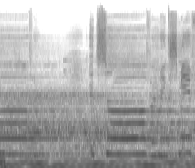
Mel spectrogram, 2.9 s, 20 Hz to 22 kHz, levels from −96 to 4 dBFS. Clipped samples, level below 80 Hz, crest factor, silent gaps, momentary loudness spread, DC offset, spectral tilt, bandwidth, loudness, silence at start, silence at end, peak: under 0.1%; -42 dBFS; 12 dB; none; 6 LU; under 0.1%; -4.5 dB/octave; 17.5 kHz; -32 LUFS; 0 s; 0 s; -20 dBFS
